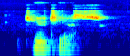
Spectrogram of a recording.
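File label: "duteous", British English; pronunciation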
